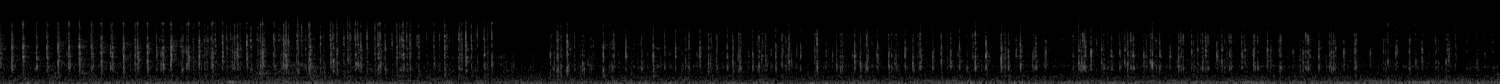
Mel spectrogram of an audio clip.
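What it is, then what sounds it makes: Plastic computer keyboard. A black plastic computer keyboard is held in both hands while fingertips rapidly tap and press its keys. The result is a quiet, dense stream of bright, short plastic clicks that continues throughout, with brief lulls around 5 and 10.5 seconds.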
